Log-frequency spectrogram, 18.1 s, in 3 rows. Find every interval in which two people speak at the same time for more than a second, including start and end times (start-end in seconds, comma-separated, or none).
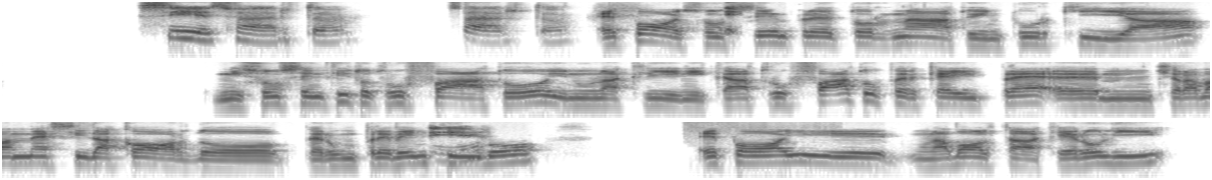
none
